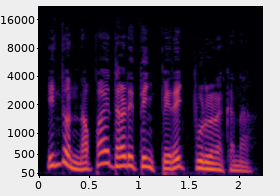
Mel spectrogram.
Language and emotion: Santali, happy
